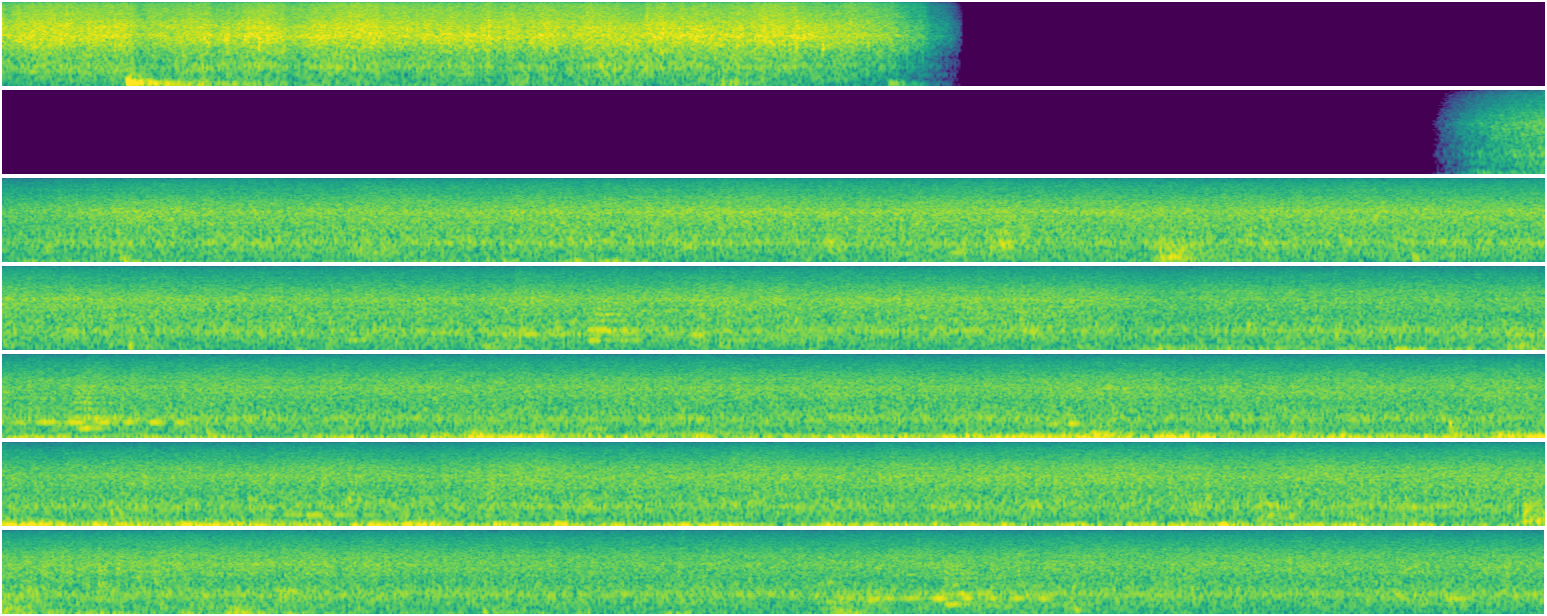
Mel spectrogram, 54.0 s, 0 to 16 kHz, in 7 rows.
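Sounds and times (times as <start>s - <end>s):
water rushing and splashing: 0.0s - 4.8s, 15.0s - 54.0s.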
